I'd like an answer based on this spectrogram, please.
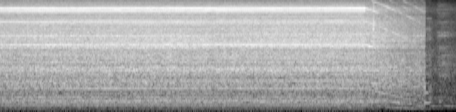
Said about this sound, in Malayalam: നമുക്ക് ഇനി അടിച്ചെടുക്കാം.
